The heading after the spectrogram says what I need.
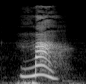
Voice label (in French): ma (amplifié et accéléré)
